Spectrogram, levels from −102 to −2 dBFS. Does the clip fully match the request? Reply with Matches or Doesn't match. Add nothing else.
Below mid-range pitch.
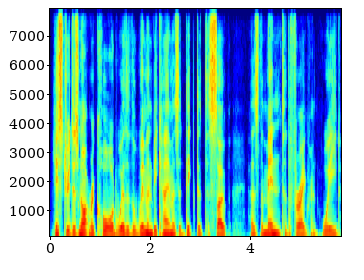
Matches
